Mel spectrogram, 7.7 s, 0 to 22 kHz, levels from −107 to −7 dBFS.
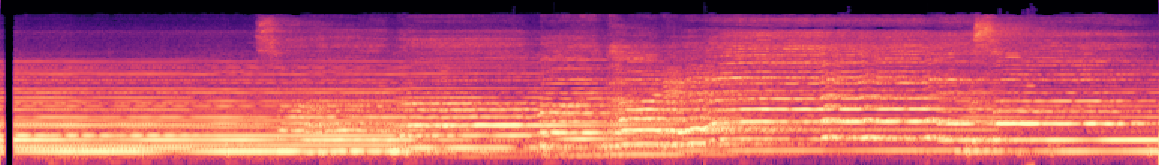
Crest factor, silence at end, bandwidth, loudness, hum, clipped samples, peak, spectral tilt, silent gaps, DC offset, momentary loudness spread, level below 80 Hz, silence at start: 10 dB; 0 s; 15.5 kHz; -10 LUFS; none; under 0.1%; 0 dBFS; -3.5 dB/octave; 0.04-0.09 s; under 0.1%; 3 LU; -56 dBFS; 0 s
